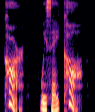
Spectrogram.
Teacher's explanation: we don't usually pronounce the R at the end of a word.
